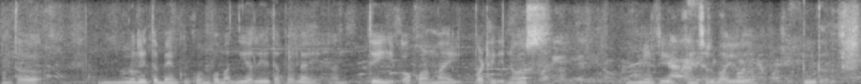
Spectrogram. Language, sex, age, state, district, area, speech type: Nepali, male, 18-30, West Bengal, Kalimpong, rural, spontaneous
